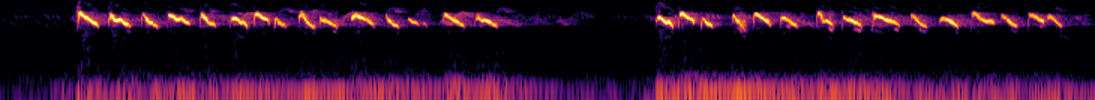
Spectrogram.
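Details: Hume's white-eye, pleci auriventer, tutor song: two loud bursts of quick, high downslurred chirps, roughly a dozen notes each, separated by a pause, with low rumble underneath.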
